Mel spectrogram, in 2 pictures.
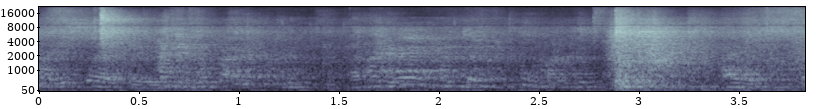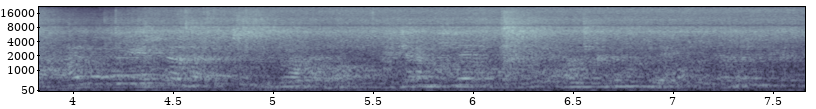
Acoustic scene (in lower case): crowded indoor space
